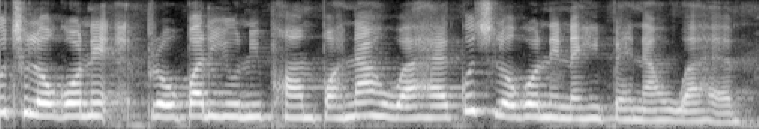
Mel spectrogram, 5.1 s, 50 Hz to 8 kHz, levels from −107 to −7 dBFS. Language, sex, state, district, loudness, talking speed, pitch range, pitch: Hindi, female, Jharkhand, Palamu, -16 LUFS, 180 wpm, 230-270 Hz, 255 Hz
